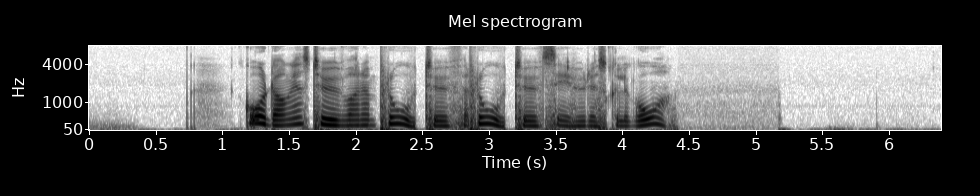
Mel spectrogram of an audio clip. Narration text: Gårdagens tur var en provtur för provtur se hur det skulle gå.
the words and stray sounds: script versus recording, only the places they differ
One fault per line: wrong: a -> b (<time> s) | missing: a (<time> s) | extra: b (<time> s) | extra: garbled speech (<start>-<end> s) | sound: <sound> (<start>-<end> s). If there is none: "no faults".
no faults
